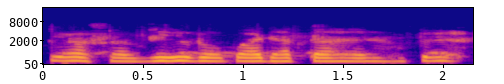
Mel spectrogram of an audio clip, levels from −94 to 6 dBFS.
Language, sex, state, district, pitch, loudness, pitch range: Hindi, male, Bihar, Jamui, 240 Hz, -18 LUFS, 230-255 Hz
